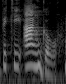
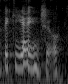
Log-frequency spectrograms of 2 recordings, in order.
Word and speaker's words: Vicky Angel: And I think 9 out of 10 girls write down, I don't think they pronounce it like this, but Vicky Angle rather than Vicky Angel.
